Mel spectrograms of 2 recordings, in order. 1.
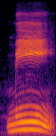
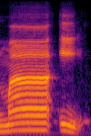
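Vokal pertamanya 'i' tertutup. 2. Vokal pertamanya 'a' terbuka. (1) "tapi mi" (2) "bacanya bukan ma'i"

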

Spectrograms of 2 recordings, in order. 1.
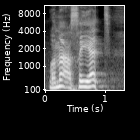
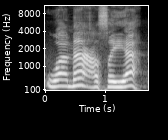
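تنتهي الكلمة بصوت t واضح. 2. تنتهي الكلمة بصوت h بعد 'a'. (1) "يقفون بالتاء" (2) "إذا وقفوا ومعصية بالهاء"

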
